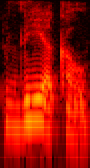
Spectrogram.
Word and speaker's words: vehicle: And vehicle, pay attention to the pronunciation. Vehicle, H is silent.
